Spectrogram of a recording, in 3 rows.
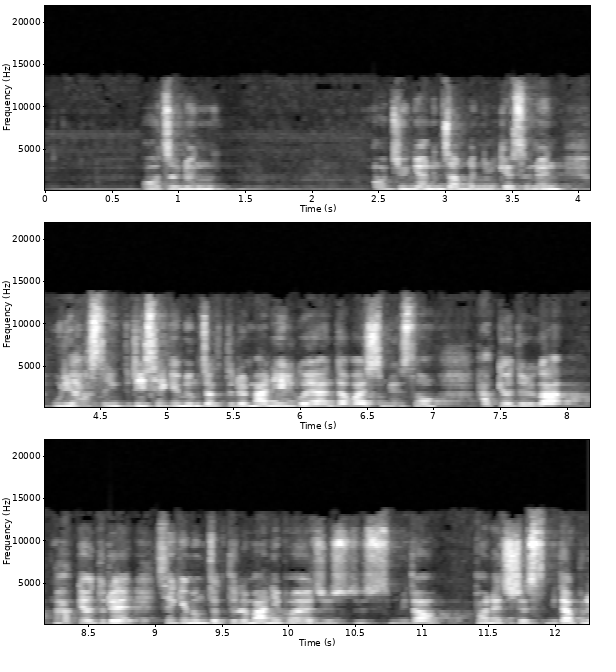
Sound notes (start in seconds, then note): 0.8 speaks in foreign language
